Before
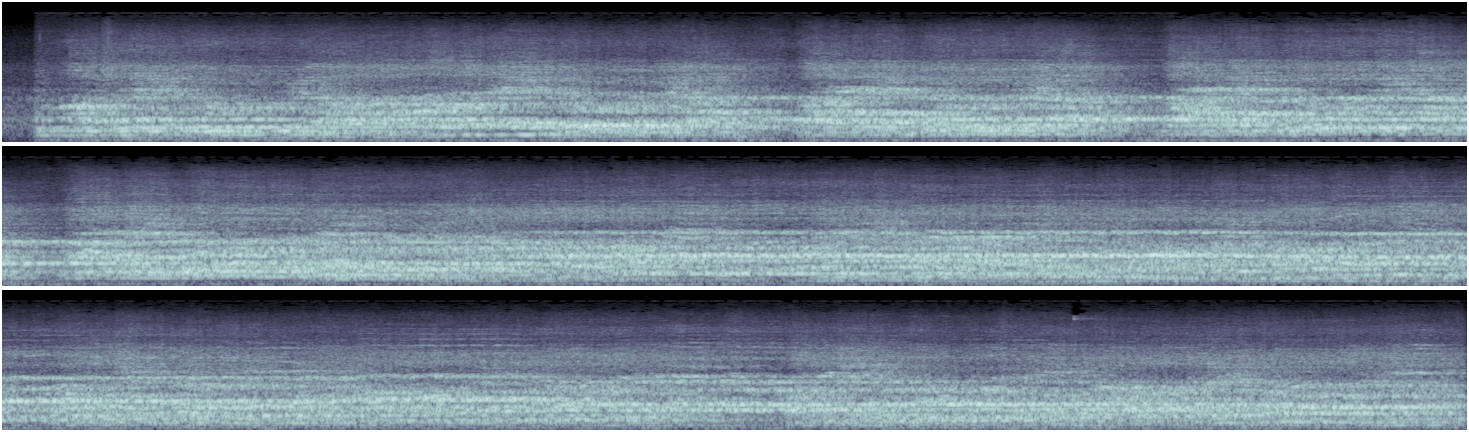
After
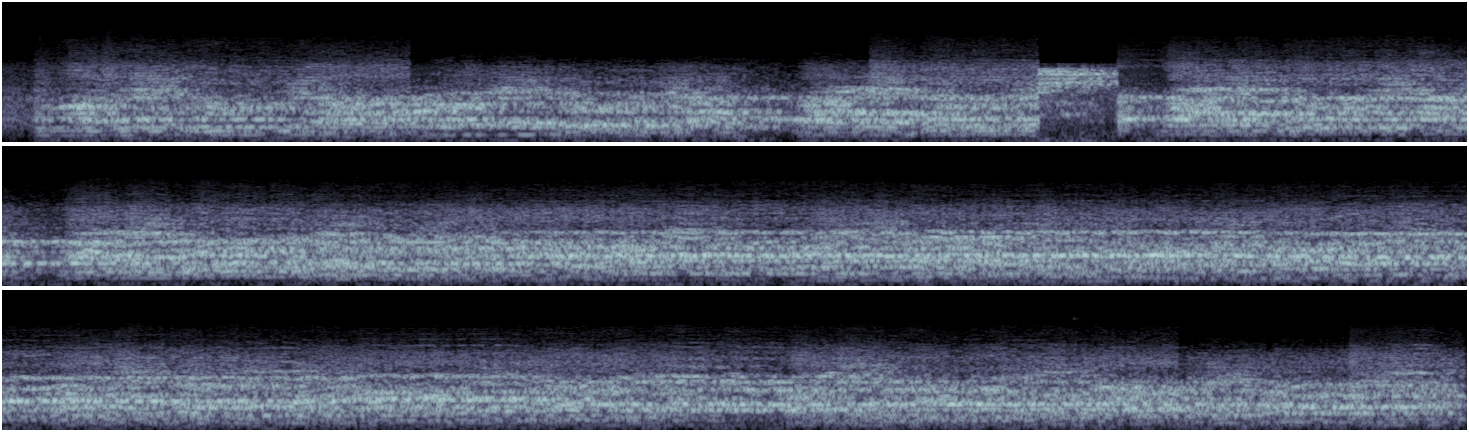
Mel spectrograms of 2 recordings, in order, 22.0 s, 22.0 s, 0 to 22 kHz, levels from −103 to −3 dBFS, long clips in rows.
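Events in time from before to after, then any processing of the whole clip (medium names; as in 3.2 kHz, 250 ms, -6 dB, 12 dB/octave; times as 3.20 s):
2.04–4.34 s: low-pass 1.7 kHz
5.18–5.58 s: frequency inversion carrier 3.3 kHz
20.53–21.39 s: low-pass 1.6 kHz 6 dB/octave
whole clip: low-pass 3.8 kHz 12 dB/octave; reverb removal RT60 0.78 s; three-band isolator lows -18 dB, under 580 Hz, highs -14 dB, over 2.6 kHz; trim -7 dB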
